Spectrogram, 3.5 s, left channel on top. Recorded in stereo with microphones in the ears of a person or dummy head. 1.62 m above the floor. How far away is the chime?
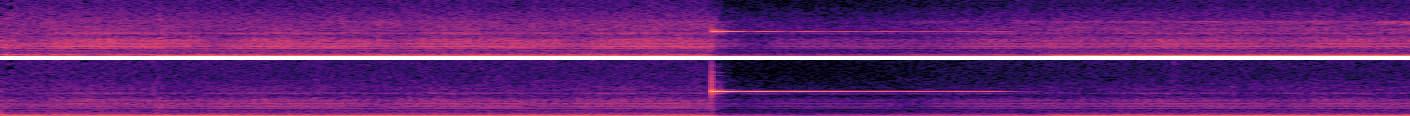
About 0.7 m.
